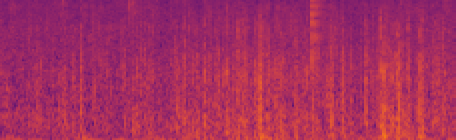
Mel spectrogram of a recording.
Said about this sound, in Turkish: Yağmur damlaları oturduğumuz kafenin tentesine vurmaya devam etti.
